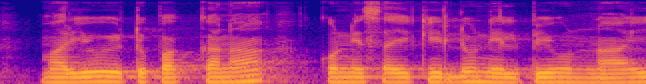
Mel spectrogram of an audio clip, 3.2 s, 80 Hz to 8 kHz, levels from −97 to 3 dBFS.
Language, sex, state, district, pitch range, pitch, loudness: Telugu, male, Telangana, Komaram Bheem, 125-135 Hz, 130 Hz, -17 LUFS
